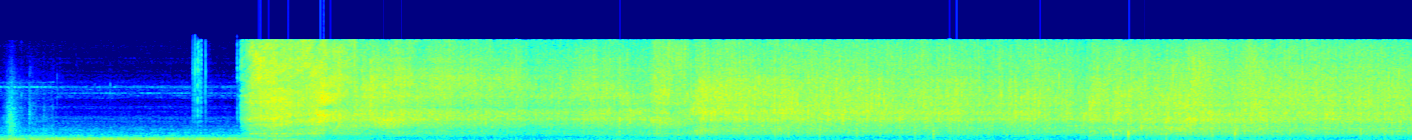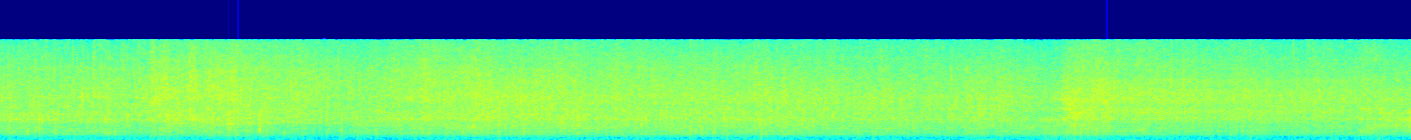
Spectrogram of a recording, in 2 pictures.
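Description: Chicken thigh fillets sizzling in hot oil in a frying pan. The loud sizzle starts suddenly about two seconds in, after a faint steady hum, as the first pieces go in, and it carries on steadily as more chicken fills the pan.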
